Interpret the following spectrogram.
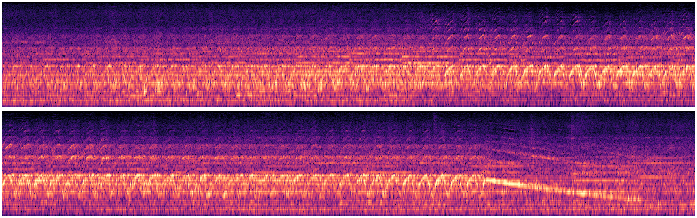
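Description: Fire engine sirens sounding together in a rapid up-and-down yelp, growing louder over the first several seconds. Near the end one siren winds down in a long falling glide.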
